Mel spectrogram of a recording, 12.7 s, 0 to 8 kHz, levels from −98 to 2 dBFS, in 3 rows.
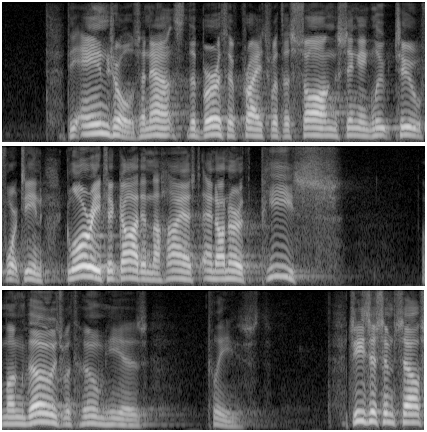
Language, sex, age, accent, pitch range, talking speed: English, male, 40-59, American, 125-170 Hz, 155 wpm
